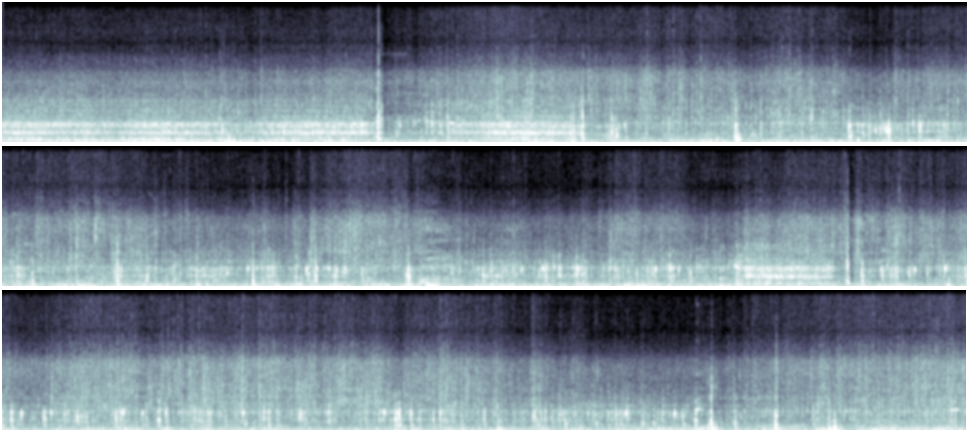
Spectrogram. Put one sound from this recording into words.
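Bike tyres roll and crunch over a dirt trail.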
